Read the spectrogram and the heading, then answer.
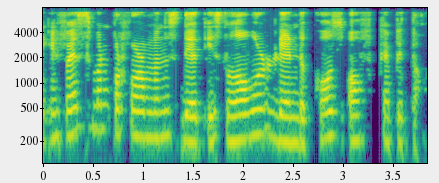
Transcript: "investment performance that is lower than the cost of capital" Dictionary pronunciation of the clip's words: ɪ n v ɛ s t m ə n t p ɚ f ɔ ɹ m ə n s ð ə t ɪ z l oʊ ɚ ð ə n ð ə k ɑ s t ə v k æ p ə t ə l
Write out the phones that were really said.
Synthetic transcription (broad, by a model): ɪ n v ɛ s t m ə n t p ɚ f ɔ ɹ m ə n s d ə t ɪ s l oʊ ɚ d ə n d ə k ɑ s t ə f k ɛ p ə t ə l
